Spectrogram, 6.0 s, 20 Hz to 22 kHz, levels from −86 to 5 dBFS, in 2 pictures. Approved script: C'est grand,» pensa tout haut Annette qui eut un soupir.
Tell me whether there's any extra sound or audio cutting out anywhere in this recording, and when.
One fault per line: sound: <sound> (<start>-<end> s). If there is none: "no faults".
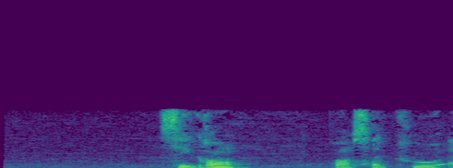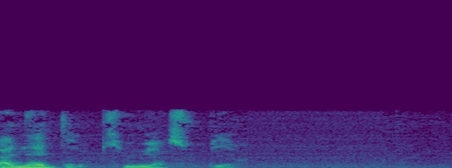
no faults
